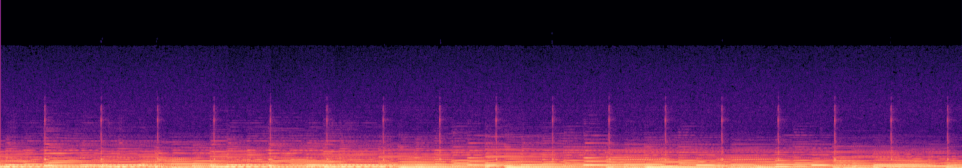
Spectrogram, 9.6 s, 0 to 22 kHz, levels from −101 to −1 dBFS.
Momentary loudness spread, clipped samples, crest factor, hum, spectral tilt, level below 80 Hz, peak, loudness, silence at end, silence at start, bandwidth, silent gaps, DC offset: 5 LU; under 0.1%; 12 dB; none; -10 dB/octave; -44 dBFS; 0 dBFS; -13 LUFS; 0 s; 0 s; 6.6 kHz; none; under 0.1%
